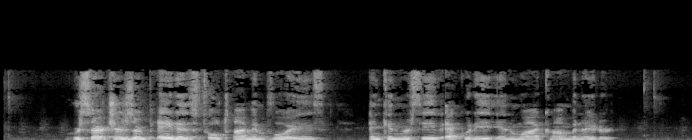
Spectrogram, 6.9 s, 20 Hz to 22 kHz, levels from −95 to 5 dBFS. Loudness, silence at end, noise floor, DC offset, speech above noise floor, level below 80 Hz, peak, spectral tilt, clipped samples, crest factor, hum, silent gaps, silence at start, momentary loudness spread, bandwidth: -18 LUFS; 0.8 s; -58 dBFS; under 0.1%; 40 dB; -58 dBFS; -2 dBFS; -5.5 dB/octave; under 0.1%; 16 dB; none; none; 0.75 s; 9 LU; 11.5 kHz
